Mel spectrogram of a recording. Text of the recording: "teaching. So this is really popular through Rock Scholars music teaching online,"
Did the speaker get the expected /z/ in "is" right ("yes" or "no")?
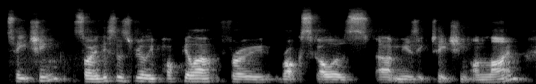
yes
